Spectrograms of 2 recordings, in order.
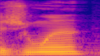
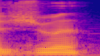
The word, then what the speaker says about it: juin: baignoire le mois de juin mais le mois de juin un agenda mais un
